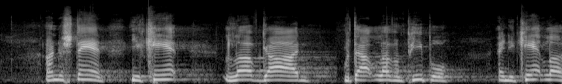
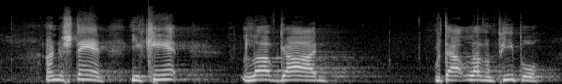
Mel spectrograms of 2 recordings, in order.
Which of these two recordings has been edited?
first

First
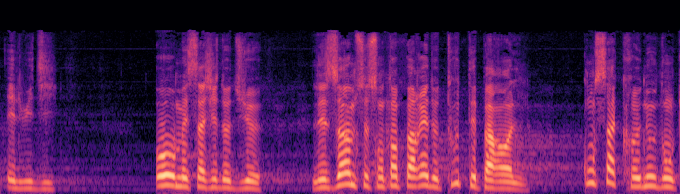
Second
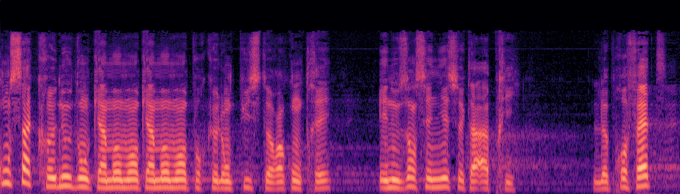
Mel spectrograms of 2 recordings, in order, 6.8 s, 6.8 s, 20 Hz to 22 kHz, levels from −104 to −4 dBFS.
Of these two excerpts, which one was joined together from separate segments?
second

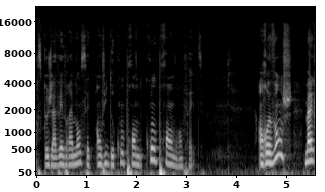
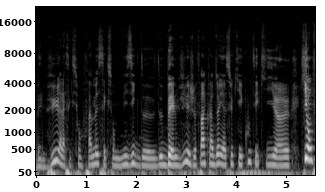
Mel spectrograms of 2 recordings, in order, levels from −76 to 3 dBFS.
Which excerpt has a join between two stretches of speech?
first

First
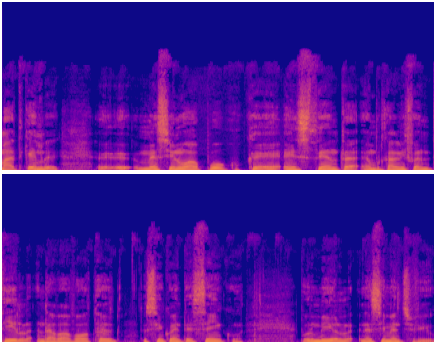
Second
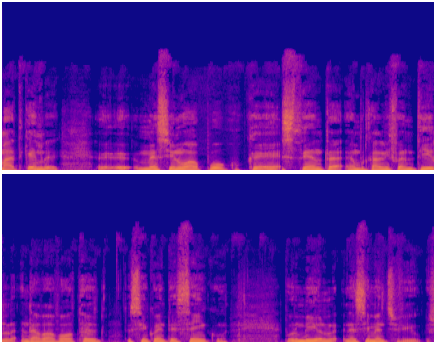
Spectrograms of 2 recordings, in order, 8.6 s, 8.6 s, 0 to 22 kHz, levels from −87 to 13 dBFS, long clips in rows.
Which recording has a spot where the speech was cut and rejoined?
second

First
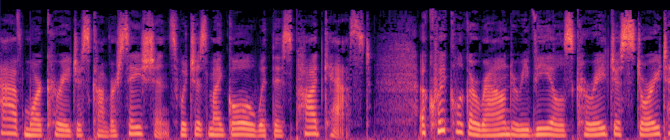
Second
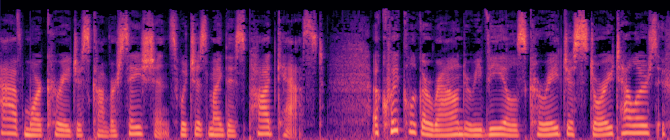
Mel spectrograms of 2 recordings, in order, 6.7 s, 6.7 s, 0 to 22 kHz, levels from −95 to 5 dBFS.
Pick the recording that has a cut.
second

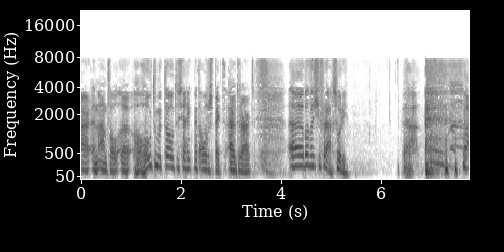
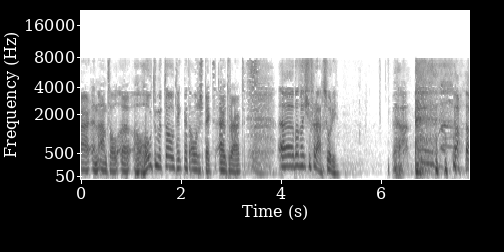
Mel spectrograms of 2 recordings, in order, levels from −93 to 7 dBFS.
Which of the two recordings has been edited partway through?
second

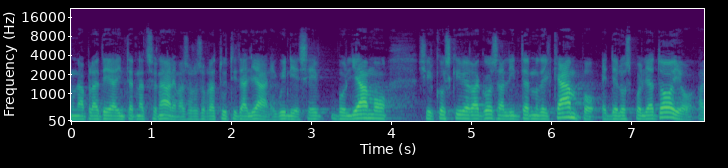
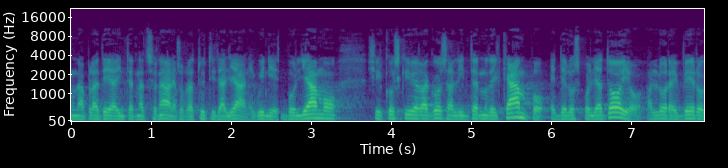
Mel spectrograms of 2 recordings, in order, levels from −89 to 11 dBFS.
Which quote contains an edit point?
second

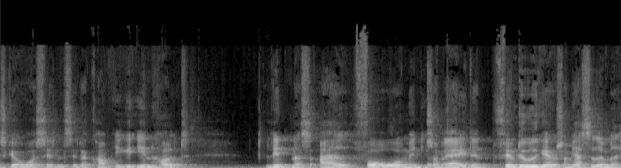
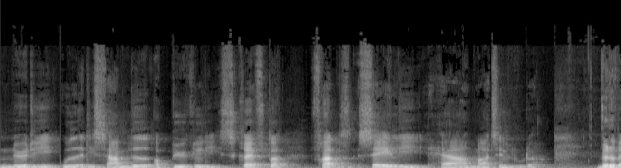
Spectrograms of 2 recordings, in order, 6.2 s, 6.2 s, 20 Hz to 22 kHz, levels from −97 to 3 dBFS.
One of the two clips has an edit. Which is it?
first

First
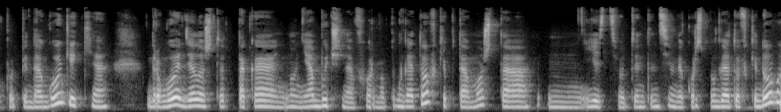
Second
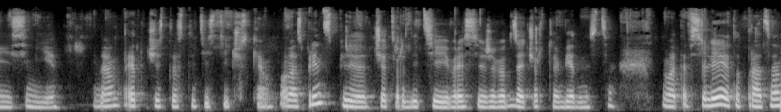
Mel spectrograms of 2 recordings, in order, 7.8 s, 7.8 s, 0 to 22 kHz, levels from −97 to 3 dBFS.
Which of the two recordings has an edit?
second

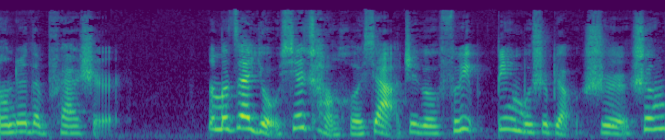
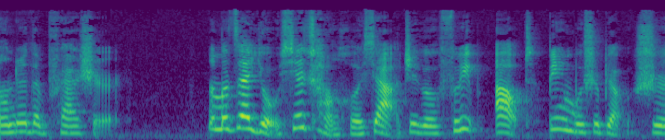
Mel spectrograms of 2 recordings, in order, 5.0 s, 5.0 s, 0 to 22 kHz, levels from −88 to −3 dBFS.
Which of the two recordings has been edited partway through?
first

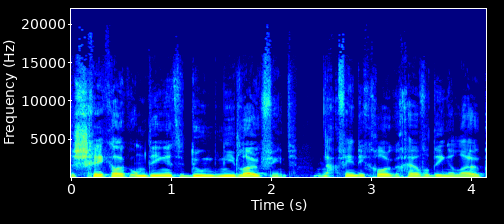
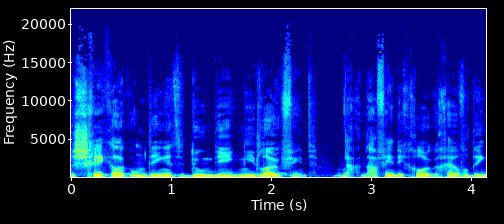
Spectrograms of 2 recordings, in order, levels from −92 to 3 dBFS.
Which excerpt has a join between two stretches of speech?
first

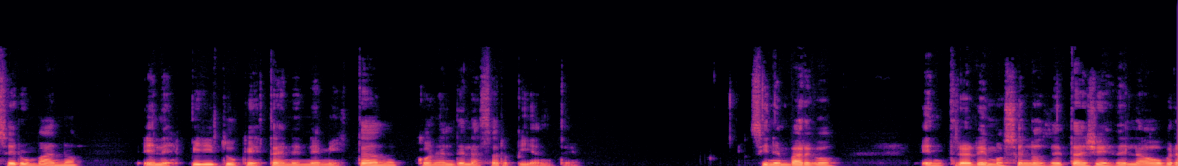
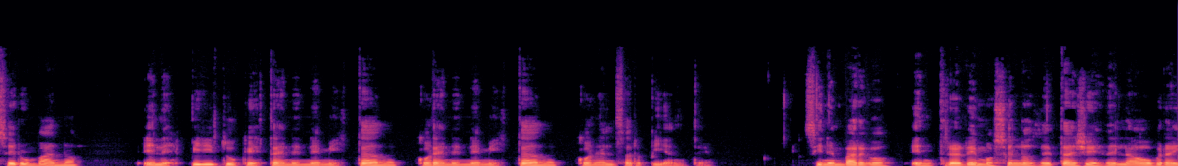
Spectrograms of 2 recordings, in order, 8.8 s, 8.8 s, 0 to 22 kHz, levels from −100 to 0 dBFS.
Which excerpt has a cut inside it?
second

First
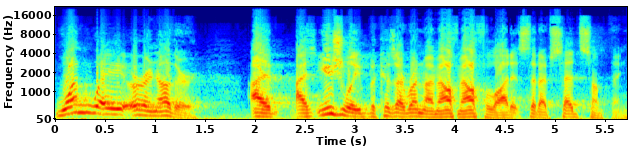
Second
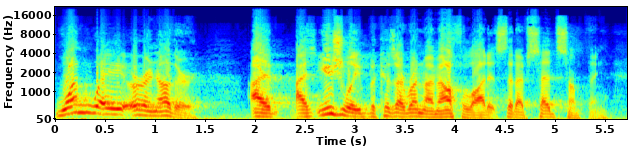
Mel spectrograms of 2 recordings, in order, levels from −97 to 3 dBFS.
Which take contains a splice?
first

